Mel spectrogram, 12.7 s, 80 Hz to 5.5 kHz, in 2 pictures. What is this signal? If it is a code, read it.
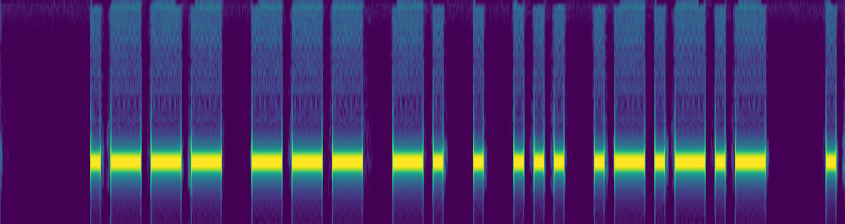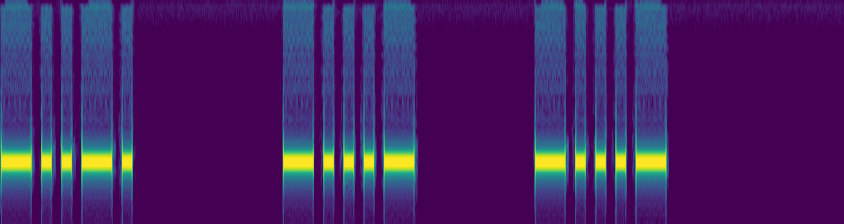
Morse code, heard as a keyed tone, about 16 wpm, 800 Hz. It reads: JONES. " <BT> <BT>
